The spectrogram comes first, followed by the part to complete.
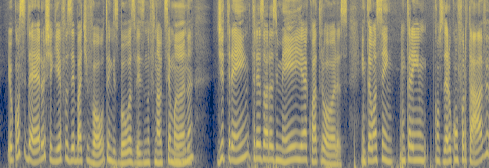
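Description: A woman talks with a Brazilian accent and ordinary pitch variation. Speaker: journalist and university lecturer. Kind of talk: interview.

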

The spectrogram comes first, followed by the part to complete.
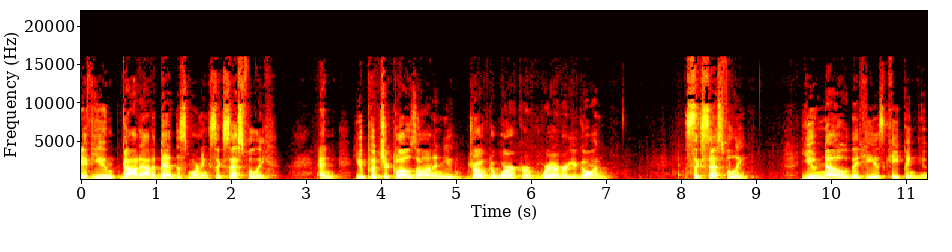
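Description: A man speaks in a high voice with a Southern US accent, at a moderate pace with ordinary pitch variation. He pauses long and often on a very clean recording with a silent background. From US South, rural. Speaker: preacher, podcast host. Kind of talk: sermon.

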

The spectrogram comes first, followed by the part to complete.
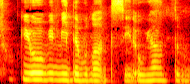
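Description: A woman speaks in a somewhat breathy voice at a fairly high pitch. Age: 30s. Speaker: grieving daughter sharing a personal diary. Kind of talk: personal audio diary monologue. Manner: halting, emotional.

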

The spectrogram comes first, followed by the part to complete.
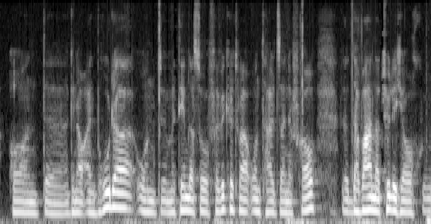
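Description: Medium pitch from a man in a plain, everyday voice, fairly slow with fairly even intonation, on a very clean recording with a silent background. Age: 20s. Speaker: prison ministry volunteer. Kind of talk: casual interview.

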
